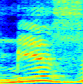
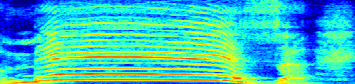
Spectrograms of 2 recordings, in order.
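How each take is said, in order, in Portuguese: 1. A segunda sílaba é tônica e prolongada. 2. A primeira sílaba é tônica e prolongada. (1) "Você não gritou assim" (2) "A que se prolonga é essa daqui"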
